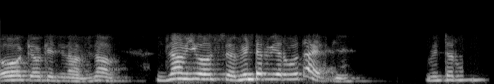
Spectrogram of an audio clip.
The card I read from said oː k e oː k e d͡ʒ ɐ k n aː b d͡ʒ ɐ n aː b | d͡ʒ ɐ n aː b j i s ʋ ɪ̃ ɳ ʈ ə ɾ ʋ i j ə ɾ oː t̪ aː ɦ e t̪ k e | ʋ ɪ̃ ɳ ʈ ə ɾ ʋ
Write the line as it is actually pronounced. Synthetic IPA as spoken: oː k e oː k e d͡ʒ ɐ n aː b d͡ʒ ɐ n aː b | d͡ʒ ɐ n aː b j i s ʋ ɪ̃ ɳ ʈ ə ɾ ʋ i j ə ɾ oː t̪ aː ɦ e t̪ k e | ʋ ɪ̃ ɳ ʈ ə ɾ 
